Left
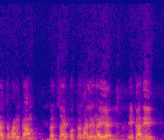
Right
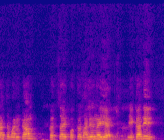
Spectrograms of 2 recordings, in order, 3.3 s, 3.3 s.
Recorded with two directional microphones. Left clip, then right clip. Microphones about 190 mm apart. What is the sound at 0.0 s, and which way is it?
Speech, 15° left (ahead or behind).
